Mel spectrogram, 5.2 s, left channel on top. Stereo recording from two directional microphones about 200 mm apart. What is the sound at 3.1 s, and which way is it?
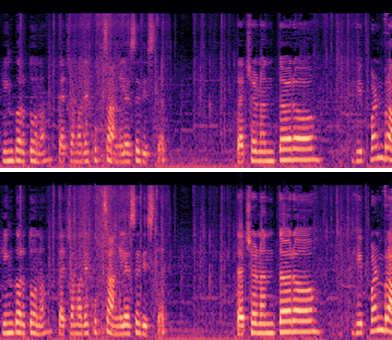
Speech, 40° right (ahead or behind).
